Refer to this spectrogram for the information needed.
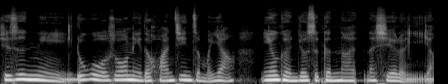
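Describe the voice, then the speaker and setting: In a Taiwanese accent, a woman speaks at a moderate pace with a dark, mellow tone and a medium pitch. Her pitch variation is ordinary, and the recording is very clean with a silent background. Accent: Taiwanese Mandarin. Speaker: podcast co-host. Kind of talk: casual chat. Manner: direct, blunt.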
